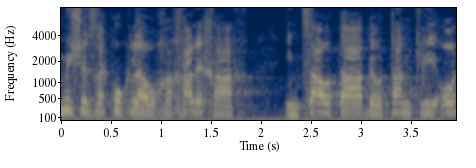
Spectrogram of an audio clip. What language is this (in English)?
Hebrew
